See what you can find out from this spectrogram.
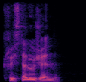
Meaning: crystallogen
- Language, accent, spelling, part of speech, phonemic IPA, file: French, France, cristallogène, noun, /kʁis.ta.lɔ.ʒɛn/, LL-Q150 (fra)-cristallogène.wav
